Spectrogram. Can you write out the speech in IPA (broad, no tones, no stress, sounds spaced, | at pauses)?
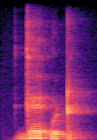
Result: ɡ ɛ ʔ ʊ ʈ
